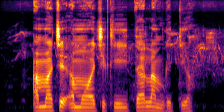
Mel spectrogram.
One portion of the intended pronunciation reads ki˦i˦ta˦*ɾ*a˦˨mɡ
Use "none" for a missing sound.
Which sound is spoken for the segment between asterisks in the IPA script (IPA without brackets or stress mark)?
l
